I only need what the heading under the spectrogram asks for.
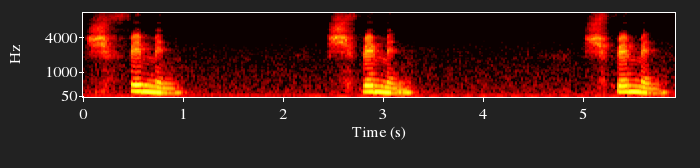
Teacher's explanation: If you see the sound at the beginning is a sh sound, you need to get that sh with the SCH and the W. W's in German take on a bit of a V sound, so it is schwimmen.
